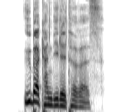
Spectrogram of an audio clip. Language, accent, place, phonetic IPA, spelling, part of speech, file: German, Germany, Berlin, [ˈyːbɐkanˌdiːdl̩təʁəs], überkandidelteres, adjective, De-überkandidelteres.ogg
- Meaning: strong/mixed nominative/accusative neuter singular comparative degree of überkandidelt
